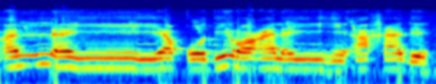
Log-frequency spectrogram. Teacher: nous sakin est suivi de la lettre lam. On fusionne donc ce nun dans la lettre lam. On fait idgham bila ghunna.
